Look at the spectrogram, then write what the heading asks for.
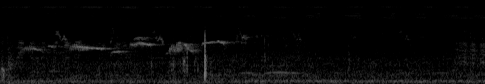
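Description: Faint bird chirping and warbling during the first two seconds, over a steady high pulsing of about three pulses a second, with one sharp click about two seconds in.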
